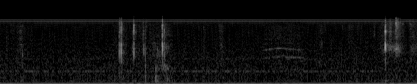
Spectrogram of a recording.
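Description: Light clicks from handling a plastic super glue bottle and small components on a wooden bench: a quick cluster of three or four soft clicks about a second in and a sharper click near the end, over a faint steady hum.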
